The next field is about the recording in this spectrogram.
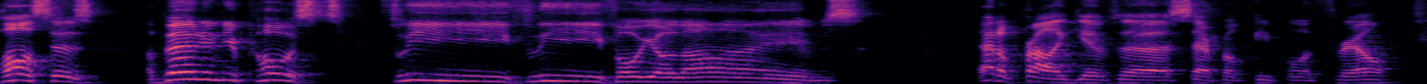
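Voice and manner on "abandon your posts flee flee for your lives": slow, drawn-out, "lives" stretched and stressed. Asked for the voice, saying a line in character: Bernie Sanders voice. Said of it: "I'm going to say this in the Bernie Sanders voice".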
